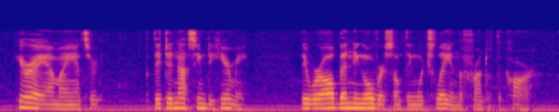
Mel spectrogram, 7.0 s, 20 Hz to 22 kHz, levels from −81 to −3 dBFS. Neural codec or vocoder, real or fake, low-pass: none; real; 7.2 kHz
